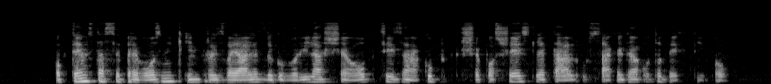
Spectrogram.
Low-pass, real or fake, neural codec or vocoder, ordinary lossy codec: 7.2 kHz; fake; codec, 16 kHz, 16 kbps, FreqCodec, smaller model; none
